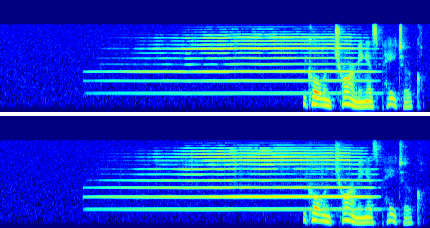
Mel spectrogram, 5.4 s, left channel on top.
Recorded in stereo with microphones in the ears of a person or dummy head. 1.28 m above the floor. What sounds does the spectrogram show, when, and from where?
1.0 s a trumpet: 45° right (ahead or behind), 1.6 m
3.8 s a man speaking: 20° left (ahead or behind), 0.5 m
